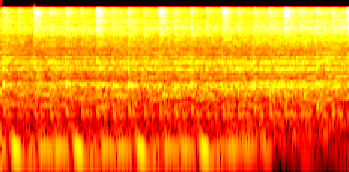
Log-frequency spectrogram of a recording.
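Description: Electronic dance music from a DJ's festival sound system: a steady kick drum about two and a half times a second over a rolling bassline. The kick and bass drop out near the end.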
